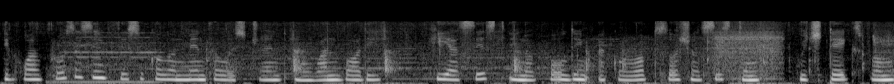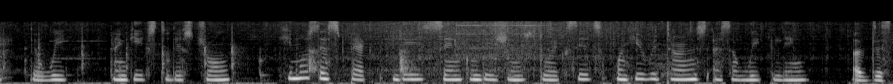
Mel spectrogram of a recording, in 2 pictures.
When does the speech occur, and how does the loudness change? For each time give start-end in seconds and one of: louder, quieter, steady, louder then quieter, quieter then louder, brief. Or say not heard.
0.0-17.8 steady.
